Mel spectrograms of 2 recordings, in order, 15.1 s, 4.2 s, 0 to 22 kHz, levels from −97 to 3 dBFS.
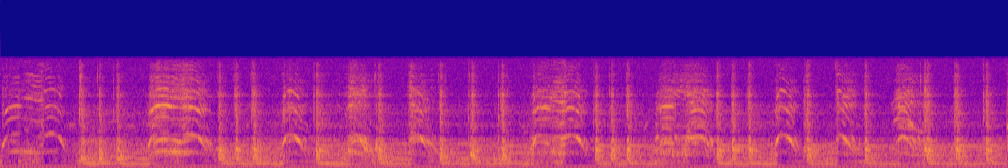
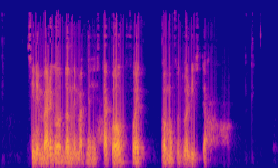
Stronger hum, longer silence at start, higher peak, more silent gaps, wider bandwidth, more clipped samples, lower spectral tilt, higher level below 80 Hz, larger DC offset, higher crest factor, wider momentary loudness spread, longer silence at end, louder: neither; second, 0 s vs 0.45 s; second, -12 dBFS vs -6 dBFS; neither; second, 5.4 kHz vs 16.5 kHz; neither; first, -7 dB/octave vs -5 dB/octave; first, -52 dBFS vs -60 dBFS; first, 0.2% vs under 0.1%; about the same, 18 dB vs 20 dB; second, 6 LU vs 14 LU; second, 0 s vs 0.95 s; second, -30 LUFS vs -24 LUFS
